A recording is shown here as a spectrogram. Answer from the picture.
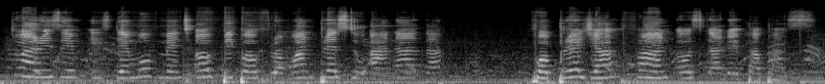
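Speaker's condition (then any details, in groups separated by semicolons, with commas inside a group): No condition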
